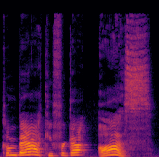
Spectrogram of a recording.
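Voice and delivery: high, loud yell after him. Acted. Santa and Missus Forgetful yelling at Grandpa to come back. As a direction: yell after the departing car. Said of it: "yelled until Grandpa came back".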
